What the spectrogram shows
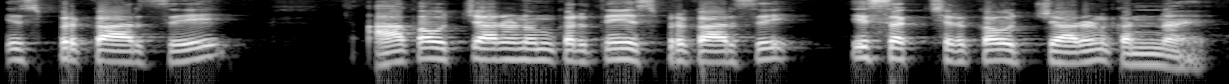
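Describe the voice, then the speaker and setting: A man teaching Vedic recitation, explaining pronunciation and chanting verses in slow, drawn-out tones. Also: fairly high pitch, steady tone, a little mellow. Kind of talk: recitation lesson.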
